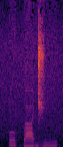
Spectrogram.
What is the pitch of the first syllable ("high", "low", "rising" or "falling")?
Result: falling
